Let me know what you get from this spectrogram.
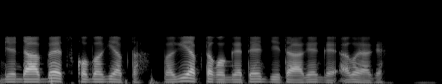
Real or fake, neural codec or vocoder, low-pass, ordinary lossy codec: real; none; 3.6 kHz; Opus, 64 kbps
